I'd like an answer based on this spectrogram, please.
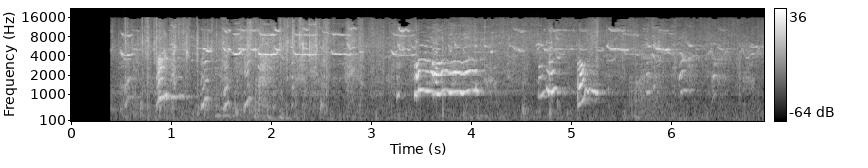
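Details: Eleven White Swiss Shepherd puppies, almost nine weeks old, from a breeding kennel's A litter, let outside in the morning; high, rising and falling whimpers and short yelps overlap in quick bursts, with music and a human voice calling them.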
